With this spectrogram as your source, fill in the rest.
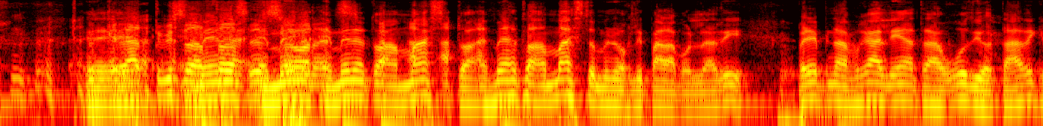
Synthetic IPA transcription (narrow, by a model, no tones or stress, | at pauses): eɾɐt̪usmeoemeeme̞nɐt̪oɐmɐst̪oeme̞nɐt̪oɐmɐsi̥t̪ominoxlipɐɾɐpo̞liðilɐði | pɾe̞pinɐvɣɐlie̞nɐt̪ɾɐɣuðio̞t̪ɐðice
